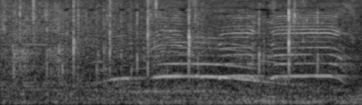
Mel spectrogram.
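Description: A single voice calls out one long drawn-out note, held at nearly one pitch for about a second, over outdoor crowd noise with a few scattered claps.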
